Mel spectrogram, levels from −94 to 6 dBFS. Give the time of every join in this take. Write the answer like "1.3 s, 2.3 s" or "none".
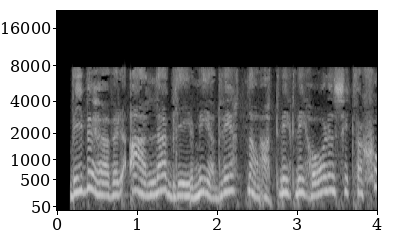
1.7 s, 2.5 s, 2.9 s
